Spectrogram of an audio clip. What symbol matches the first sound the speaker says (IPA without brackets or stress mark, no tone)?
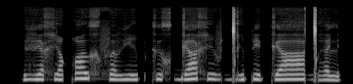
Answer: vʲ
